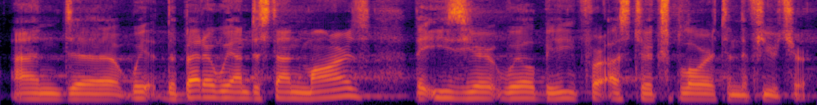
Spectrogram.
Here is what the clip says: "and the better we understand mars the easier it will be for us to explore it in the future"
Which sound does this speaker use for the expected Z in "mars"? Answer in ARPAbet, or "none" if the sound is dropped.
Z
